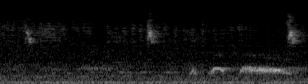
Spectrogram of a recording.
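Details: Spotted dove perched on a home tree, heard near the end as a stutter of short low notes rising into one drawn coo. Several sharp high chirps from other birds occur earlier.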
